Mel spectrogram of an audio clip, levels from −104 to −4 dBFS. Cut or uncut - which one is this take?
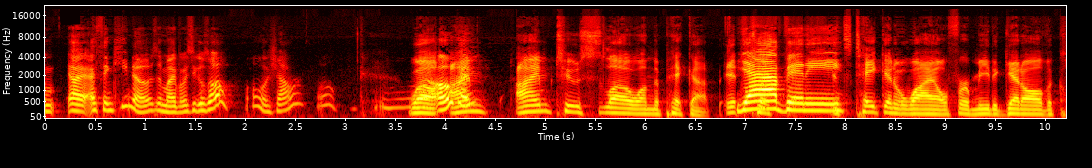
uncut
